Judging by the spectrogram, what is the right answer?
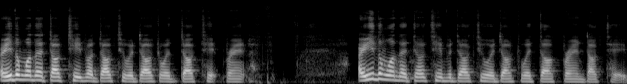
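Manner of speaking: fast, rattled-off, back-to-back tongue twister. Trying to say a tongue twister three times fast, a fast tongue twister. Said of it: "do that like three times fast".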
